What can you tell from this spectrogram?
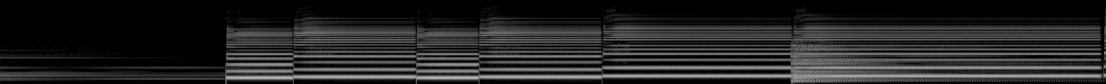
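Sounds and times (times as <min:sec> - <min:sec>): sustained accompaniment chord: 0:02.3 - 0:11.0.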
